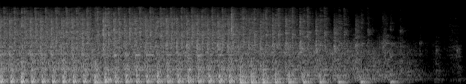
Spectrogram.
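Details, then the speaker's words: 1961 International Harvester Cub Cadet Model 70 with 7hp Kohler single-cylinder, restarted on choke at half throttle; fires briskly and evenly at steady speed, then winds down and stops. Runs well; rattle is the tank. "But she runs good. It's not the engine rattling. It's like the tank and shit. Runs good as hell though."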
